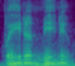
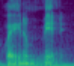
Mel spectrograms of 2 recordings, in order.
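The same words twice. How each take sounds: First: Said in the usual way. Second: Soft, drawn-back repeat under the breath; quiet double take. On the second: Real, not acted. Streamer rechecks the photo, hushed "wait a minute". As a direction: say "wait a minute" softer, to yourself.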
